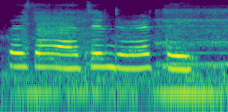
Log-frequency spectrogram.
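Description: A young girl singing a short phrase of several held notes in a row.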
